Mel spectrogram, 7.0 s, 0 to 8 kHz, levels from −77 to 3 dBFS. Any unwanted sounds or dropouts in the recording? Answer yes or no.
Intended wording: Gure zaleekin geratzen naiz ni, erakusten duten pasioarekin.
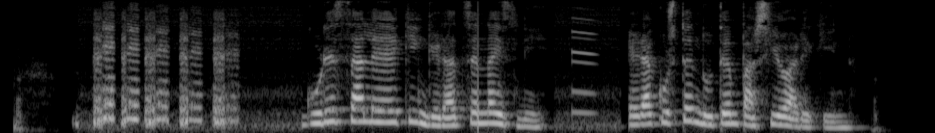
yes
